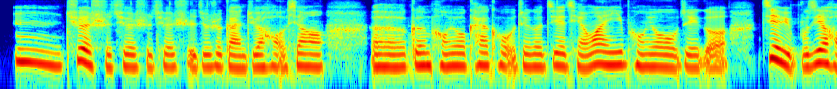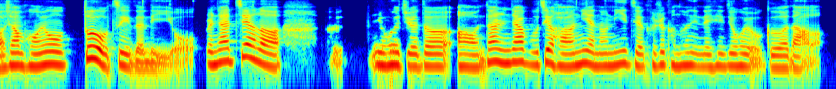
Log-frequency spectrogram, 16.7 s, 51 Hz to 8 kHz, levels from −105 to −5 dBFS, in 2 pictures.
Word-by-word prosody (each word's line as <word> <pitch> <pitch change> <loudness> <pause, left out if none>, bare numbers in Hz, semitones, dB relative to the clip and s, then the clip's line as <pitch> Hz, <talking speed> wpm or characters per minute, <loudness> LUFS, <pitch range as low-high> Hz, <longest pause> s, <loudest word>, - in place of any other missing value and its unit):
嗯， 230 -6 +1
确 255 -5 +4
实 185 -2 -4
确 180 0 -2
实 175 -1 -6
确 180 +2 -4
实。 175 - -5
就 180 +1 -3
是 185 -1 -2
感 175 -2 0
觉 180 +1 -1
好 180 0 -3
像， 185 0 0 0.5
呃， 185 0 +1
跟 200 +1 +1
朋 195 -1 -1
友 195 0 +2
开 200 +1 -1
口 195 -2 -3
这 190 - -3
个 185 0 -1
借 190 0 -1
钱， 175 -1 -3
万 215 +1 +4
一 210 +1 +2
朋 200 -3 -3
友 180 -2 0
这 175 -2 -3
个 - - -2 0.3
借 290 -4 +7
与 195 - +4
不 180 - -5
借， 230 +4 +5
好 180 -5 0
像 200 +2 +1
朋 190 0 0
友 210 -1 +2 0.2
都 295 0 +6
有 245 -8 +7
自 205 - -4
己 190 - +1
的 - - -3
理 - - -6
由。 - - -8
人 215 -1 -1
家 250 - +4
借 310 +4 +3
了， 210 -6 +4
呃， - - -4 0.9
你 210 - -1
会 205 +1 +2
觉 190 0 -2
得， 190 0 0
哦 185 -2 0
但 250 +1 +2
人 230 -1 +1
家 245 +1 +4
不 210 -3 -5
借， 225 +2 +2
好 195 -1 -1
像 190 +3 0
你 230 - 0
也 215 - +1
能 195 0 -3
理 215 +3 -1
解， 200 -3 -4
可 200 - -8
是 210 +1 -3
可 200 - -6
能 200 +1 -2
你 195 - -5
内 185 -1 -6
心 190 0 -5
就 195 0 -3
会 190 -1 -2
有 - - -6
疙 170 -1 -2
瘩 - - -9 0.2
了。 - - -10
195 Hz, 285 characters per minute, -22 LUFS, 185-210 Hz, 0.9 s, 借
